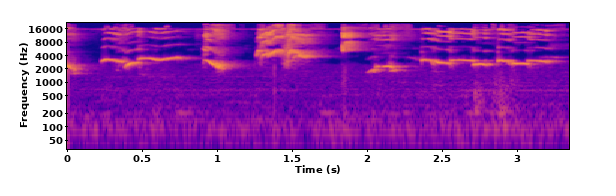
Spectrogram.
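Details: Oriental magpie-robin singing nonstop, a string of clear whistled notes, some sliding up and others falling, broken by short sharp chirps and brief pauses.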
